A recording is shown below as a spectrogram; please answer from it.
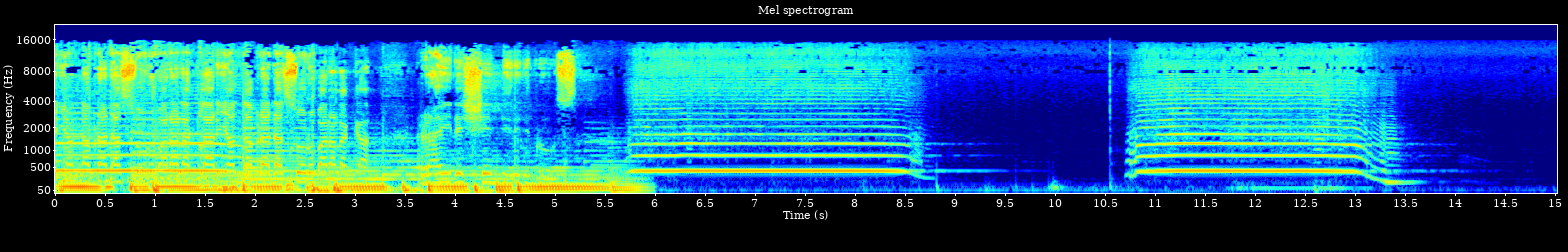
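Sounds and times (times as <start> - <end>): horn blasts: 0.0 - 2.9, 5.7 - 9.2, 10.6 - 13.9.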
